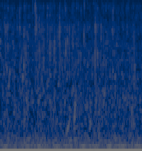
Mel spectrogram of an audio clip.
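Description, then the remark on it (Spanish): Soft, steady rush of flowing water, like a small stream running continuously in the background. It's fairly quiet, with no voices and no distinct splashes. “Y comienzo a escuchar el sonido del agua.”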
